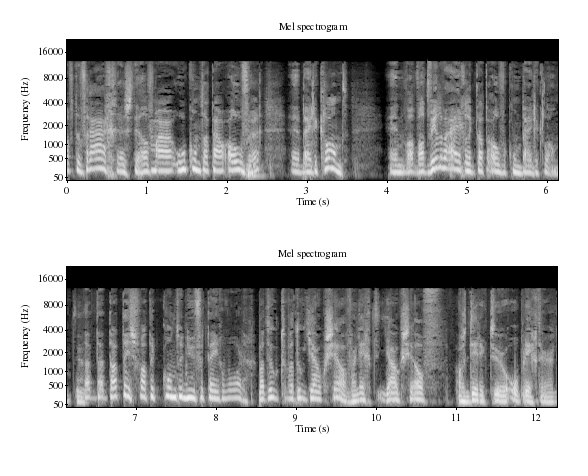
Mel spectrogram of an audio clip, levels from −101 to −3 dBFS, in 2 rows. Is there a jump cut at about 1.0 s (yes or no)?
yes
